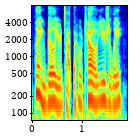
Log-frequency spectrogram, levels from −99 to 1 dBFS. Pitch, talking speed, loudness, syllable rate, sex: 160 Hz, 190 wpm, -19 LUFS, 5.7 syllables/s, female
